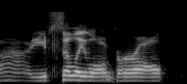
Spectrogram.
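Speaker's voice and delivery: snide, snarky, grumbling, grumpy scolding tone. Coach showing the wrong way to start a scene, snarky and grumpy. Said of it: "starts it by being snarky and like".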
